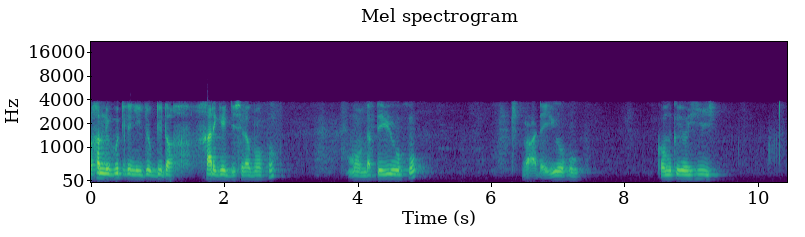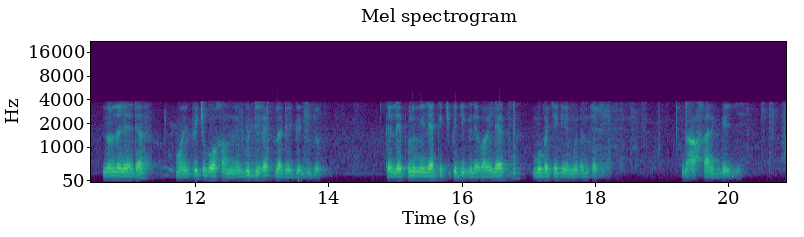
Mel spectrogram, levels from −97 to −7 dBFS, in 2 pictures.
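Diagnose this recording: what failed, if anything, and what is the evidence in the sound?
Twice the speech briefly holds on a slightly buzzy tone, at 1.2 s just after "guddi lañuy jóg di" and at 13.56 s after "la dee", each about 40 ms. This is network packet loss with pitch repetition: a gap that fits two 20 ms packets, bridged by repeating the last pitch period.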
